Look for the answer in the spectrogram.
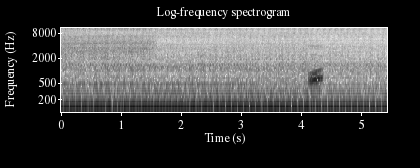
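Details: VW Kombi after sitting days in heavy rain, wouldn't start first time: loud, low, lumpy idle stumbling as if one cylinder isn't firing; owner suspects worn spark plug wires, second plug lead sparking everywhere. Misfire at idle.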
